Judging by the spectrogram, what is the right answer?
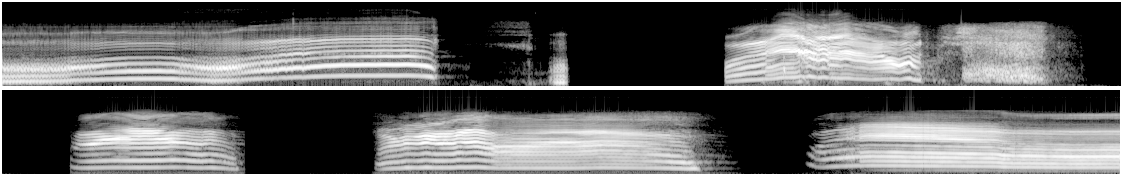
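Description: Recorded domestic cat calls played from a cat-sound app, one after another. A long wavering yowl ends about two seconds in, then comes a string of short meows, and near the end another long, drawn-out meow begins.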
